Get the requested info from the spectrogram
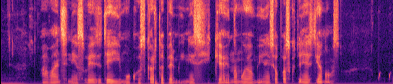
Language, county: Lithuanian, Marijampolė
